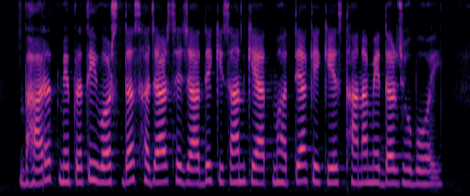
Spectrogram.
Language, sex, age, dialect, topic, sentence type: Magahi, female, 18-24, Southern, agriculture, statement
